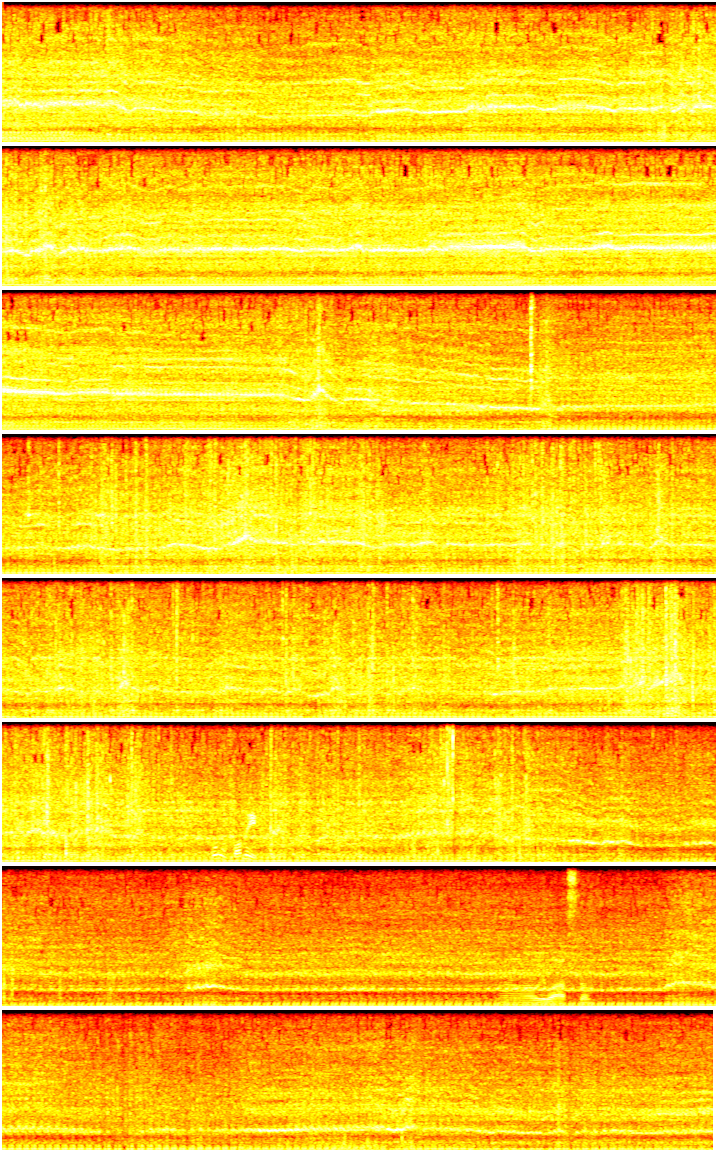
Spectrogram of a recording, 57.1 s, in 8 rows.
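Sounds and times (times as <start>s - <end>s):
motorcycle engine running: 0.0s - 57.0s
knocks and rattles: 34.7s - 41.2s.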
